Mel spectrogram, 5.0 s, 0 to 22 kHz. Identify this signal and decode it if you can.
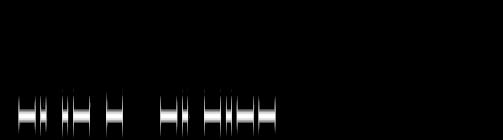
Morse code, heard as a keyed tone, about 22 wpm, 700 Hz. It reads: NAT NY
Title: K1USN SST QSO Practice - 22wpm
